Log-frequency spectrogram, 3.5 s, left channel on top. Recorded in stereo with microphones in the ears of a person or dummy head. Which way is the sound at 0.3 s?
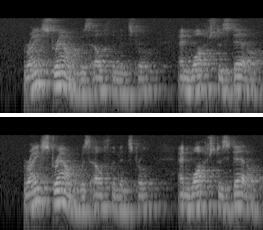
30° right (ahead or behind).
